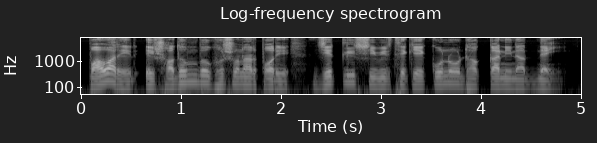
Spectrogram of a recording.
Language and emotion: Bengali, neutral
